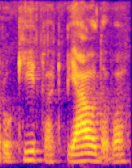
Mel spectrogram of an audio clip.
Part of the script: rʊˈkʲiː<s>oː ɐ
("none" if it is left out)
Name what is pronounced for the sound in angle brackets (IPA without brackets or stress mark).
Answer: t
